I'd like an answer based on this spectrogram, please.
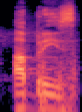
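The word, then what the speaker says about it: abridge: फिर अगले का उच्चारण बताओ मुझे, उच्चारण क्या बोलो आपका, अब्रीज, हाँ, यह एब्रीज है या अब्रीज, अब्रीज।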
